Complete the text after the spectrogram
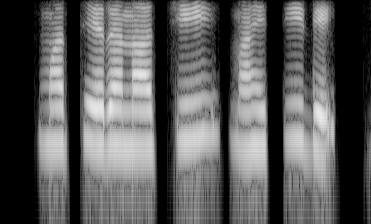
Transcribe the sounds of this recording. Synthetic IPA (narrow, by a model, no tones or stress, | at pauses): mɐt̪ʰeɾɐnaːt͡ʃimaːɦit̪id̪eː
